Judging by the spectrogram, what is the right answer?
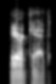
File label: "meerkat", American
